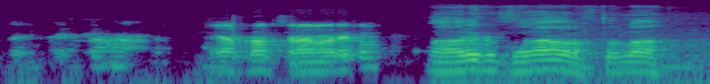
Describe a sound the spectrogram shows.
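A man speaks clearly and close to a microphone over an online call.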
